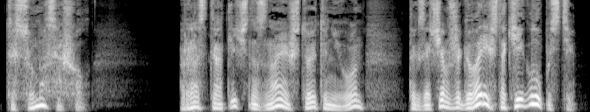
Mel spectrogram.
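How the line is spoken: Confused mother muttering. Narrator (Russian): Мать растерянно пробормотала

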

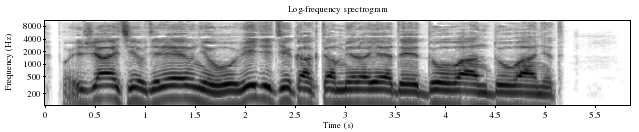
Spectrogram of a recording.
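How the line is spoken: Powerful dry bass voice. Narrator (Russian): Хотяинцев предлагал могучим, но неприятно сухим басом

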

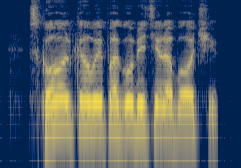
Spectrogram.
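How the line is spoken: Shouting over crowd. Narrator (Russian): он кричал через голову

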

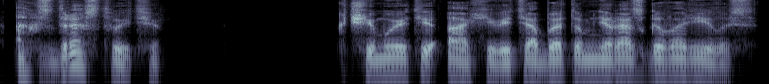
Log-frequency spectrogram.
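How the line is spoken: Calm address. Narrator (Russian): Горн спокойно обратился к Кречмару

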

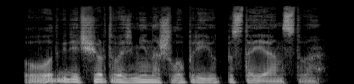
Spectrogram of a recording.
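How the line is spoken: Muttering. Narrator (Russian): пробормотал Атос

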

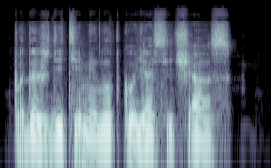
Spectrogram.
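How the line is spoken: Quiet. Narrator (Russian): тихо сказал Захарий

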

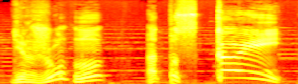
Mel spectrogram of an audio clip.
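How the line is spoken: Yelling. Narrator (Russian): заорал Иван

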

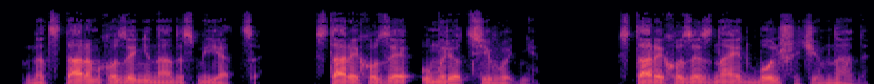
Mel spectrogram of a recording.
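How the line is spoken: Stern old man. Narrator (Russian): старик сказал строго

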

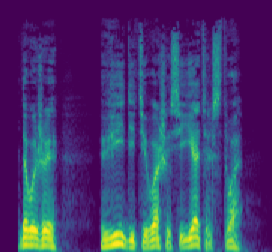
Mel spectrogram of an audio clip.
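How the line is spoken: Exclamation. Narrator (Russian): воскликнул управляющий

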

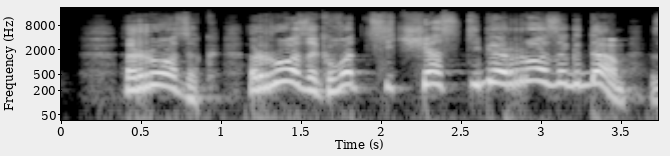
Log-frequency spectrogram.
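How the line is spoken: Mother shouting. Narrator (Russian): закричала мать на Машу

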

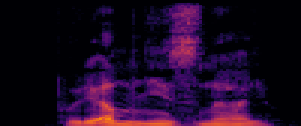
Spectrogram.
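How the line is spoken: Quiet and sad. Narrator (Russian): тихо и грустно опять сказала Нюра

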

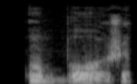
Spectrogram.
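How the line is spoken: Groaned. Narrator (Russian): простонал Шубин

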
